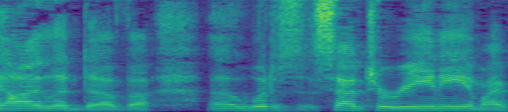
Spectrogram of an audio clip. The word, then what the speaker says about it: Santorini: left of the island of what is it, Santorini? Am I pronouncing that correctly?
